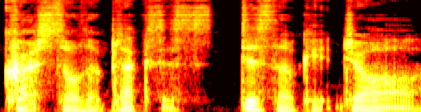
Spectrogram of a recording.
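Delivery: put-on whispering. Retelling a movie fight scene's inner monologue: imitating whispered inner monologue. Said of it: "whisper talking in his brain".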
